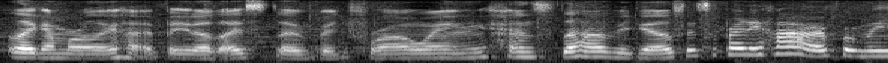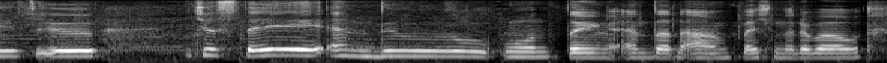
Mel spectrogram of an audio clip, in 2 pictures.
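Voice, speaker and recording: A young woman from Czechia with a Czech accent, chatting casually for a vlog in a hushed, awkward, self-conscious and apologetic way. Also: medium pitch, slow pace, faint music behind. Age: young adult. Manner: keeping voice hushed so as not to be heard in the house. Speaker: online video creator. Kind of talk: casual rambling vlog chat.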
